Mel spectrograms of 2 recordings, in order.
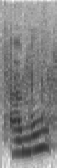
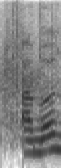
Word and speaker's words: Amon: là pas de réponse hamon amon les deux prononciation sont bonnes trois points pour magali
